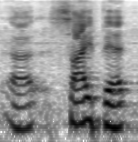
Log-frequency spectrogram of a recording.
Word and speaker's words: SciFit: Well, listen, I wanted to say one more time that put up this slide about the SciFit Fresno.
